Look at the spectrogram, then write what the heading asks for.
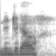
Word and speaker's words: Ninjago: it kind of covering the 15 years of Ninjago or Ninjago as some people pronounce it.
